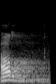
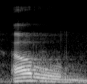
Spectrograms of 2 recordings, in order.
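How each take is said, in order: First: The final consonants are stuck and halted. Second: The r and d are each pronounced distinctly. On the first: The speaker calls it wrong. "tidak macet ard" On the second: The speaker calls it right. "masing-masing dibaca dengan jelas, izhar, ra-nya jelas, dad-nya jelas"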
